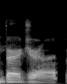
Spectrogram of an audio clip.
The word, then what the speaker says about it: Bergeron: Oh, Matthew Bergeron.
